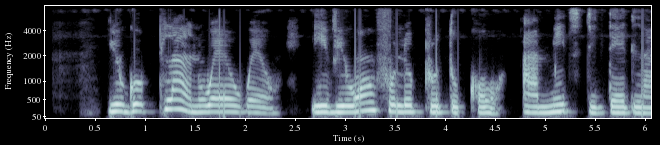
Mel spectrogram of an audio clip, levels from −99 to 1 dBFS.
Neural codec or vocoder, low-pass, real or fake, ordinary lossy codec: none; 7.2 kHz; real; none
